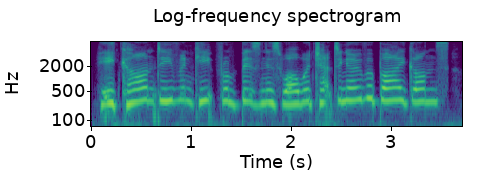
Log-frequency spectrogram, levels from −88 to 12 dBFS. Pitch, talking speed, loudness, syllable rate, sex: 275 Hz, 180 wpm, -17 LUFS, 5.7 syllables/s, female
